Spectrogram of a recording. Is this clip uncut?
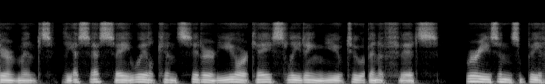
no; 1 cut; at 3.6 s

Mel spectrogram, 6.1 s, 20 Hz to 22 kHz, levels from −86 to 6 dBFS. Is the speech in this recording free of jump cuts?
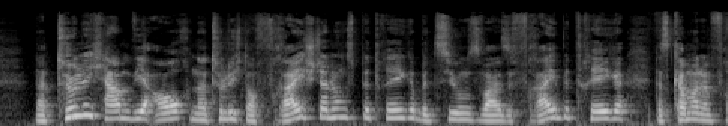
yes; 0 cuts

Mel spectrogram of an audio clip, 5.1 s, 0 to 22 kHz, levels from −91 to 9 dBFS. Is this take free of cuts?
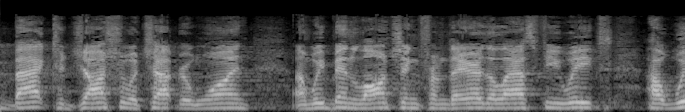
yes; 0 cuts

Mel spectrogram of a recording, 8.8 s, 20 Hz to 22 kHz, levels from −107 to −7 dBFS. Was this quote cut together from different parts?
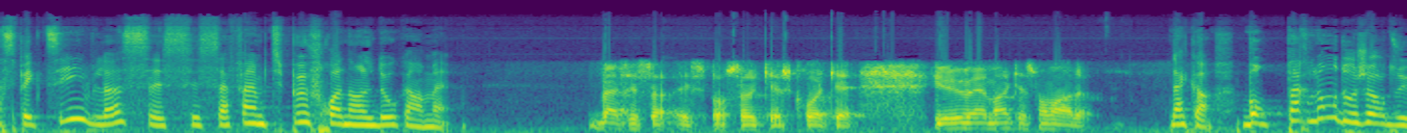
no; 0 cuts

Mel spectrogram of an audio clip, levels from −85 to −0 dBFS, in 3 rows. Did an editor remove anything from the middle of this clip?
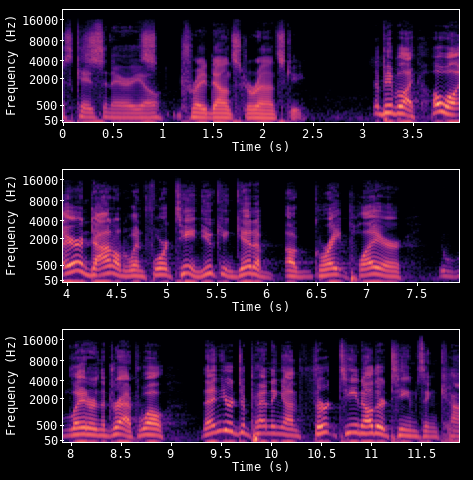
no; 0 cuts

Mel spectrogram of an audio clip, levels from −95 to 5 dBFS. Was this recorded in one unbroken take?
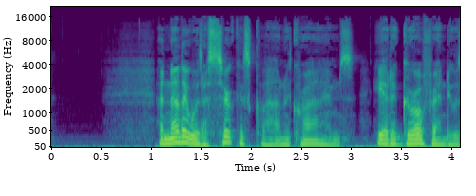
no; 2 cuts; at 1.5 s, 2.4 s

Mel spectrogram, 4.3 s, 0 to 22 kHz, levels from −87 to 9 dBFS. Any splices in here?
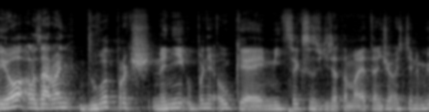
no; 0 cuts

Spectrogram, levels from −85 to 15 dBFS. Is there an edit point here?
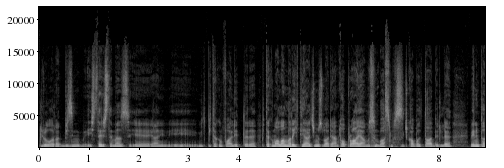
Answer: yes; 2 cuts; at 4.4 s, 7.3 s

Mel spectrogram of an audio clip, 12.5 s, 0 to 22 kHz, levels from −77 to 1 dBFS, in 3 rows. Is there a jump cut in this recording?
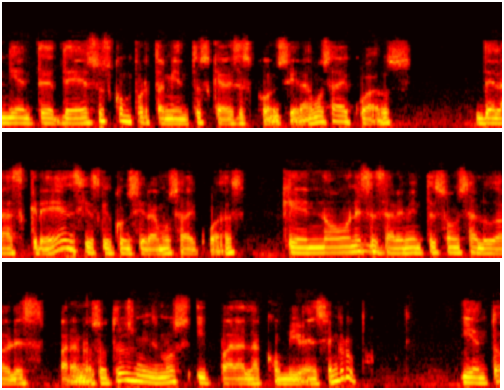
yes; 1 cut; at 6.5 s

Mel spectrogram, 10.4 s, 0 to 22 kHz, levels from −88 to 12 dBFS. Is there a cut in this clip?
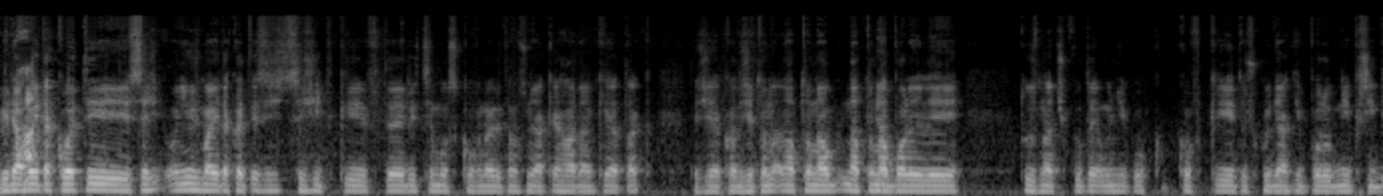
no; 0 cuts

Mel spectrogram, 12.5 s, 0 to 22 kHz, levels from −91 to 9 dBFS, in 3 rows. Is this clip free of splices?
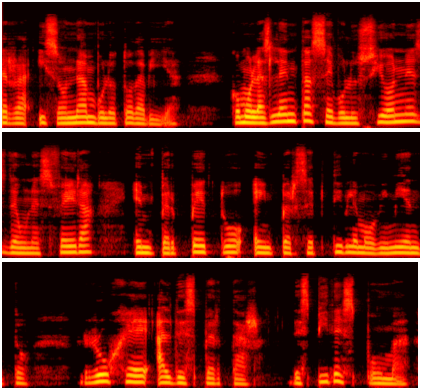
yes; 0 cuts

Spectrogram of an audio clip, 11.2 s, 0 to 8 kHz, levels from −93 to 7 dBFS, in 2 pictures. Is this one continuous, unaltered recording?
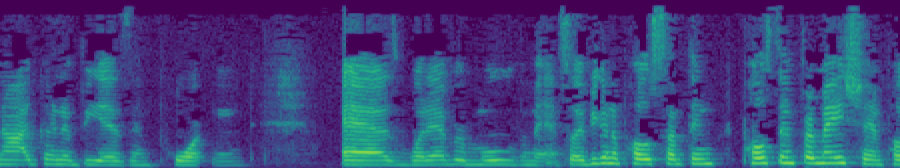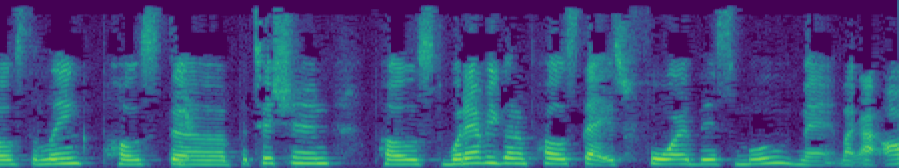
no; 1 cut; at 4.6 s

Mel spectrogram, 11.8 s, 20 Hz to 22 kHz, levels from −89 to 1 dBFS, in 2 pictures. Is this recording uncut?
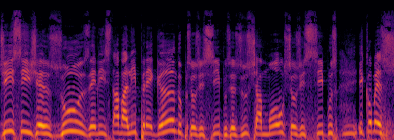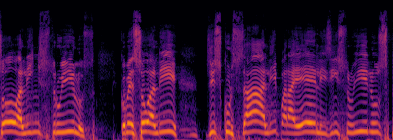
no; 1 cut; at 2.8 s

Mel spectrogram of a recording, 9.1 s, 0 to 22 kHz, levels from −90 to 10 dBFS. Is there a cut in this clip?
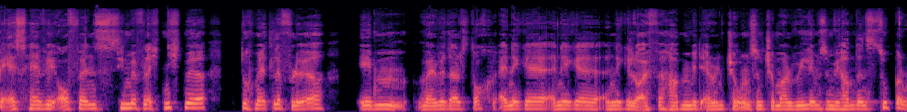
no; 0 cuts

